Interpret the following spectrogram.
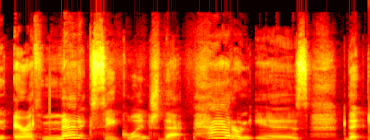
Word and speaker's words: arithmetic: Yes, it's the same word as arithmetic spelled the same, but it's arithmetic when we're talking about a sequence.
